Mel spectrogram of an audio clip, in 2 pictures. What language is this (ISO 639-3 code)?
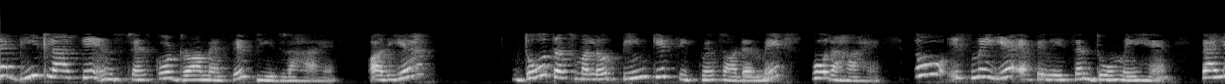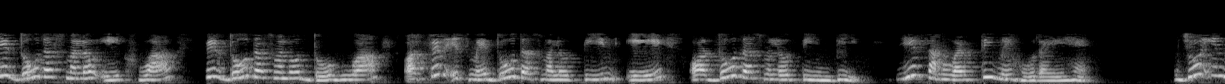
hin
